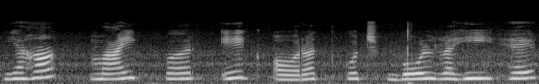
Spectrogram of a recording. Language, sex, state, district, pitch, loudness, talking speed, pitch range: Hindi, female, Madhya Pradesh, Dhar, 265 Hz, -15 LUFS, 100 wpm, 250-280 Hz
